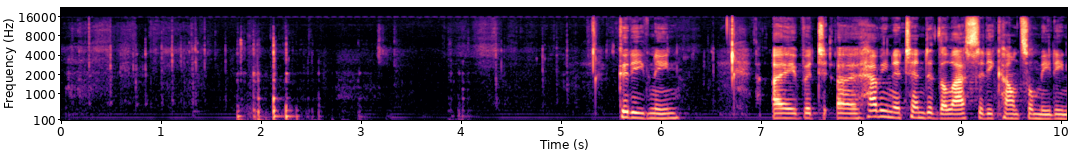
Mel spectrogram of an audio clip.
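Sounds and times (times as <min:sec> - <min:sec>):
low electrical hum: 0:00.0 - 0:10.0
microphone handling knocks and rustles: 0:01.7 - 0:03.1, 0:03.9 - 0:04.3.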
